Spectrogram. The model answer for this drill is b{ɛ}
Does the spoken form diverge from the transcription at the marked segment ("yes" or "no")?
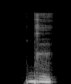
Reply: yes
